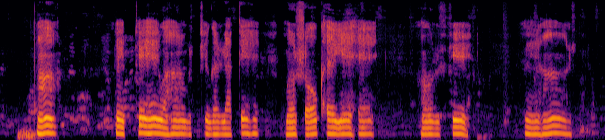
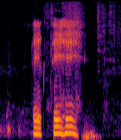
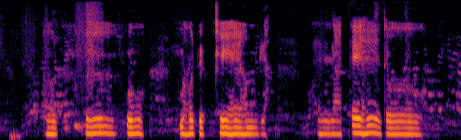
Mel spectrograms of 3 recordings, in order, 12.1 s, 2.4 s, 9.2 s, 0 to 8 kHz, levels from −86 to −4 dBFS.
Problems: constant background noise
